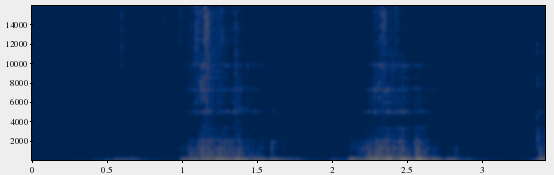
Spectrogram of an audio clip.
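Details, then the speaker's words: 2005 Volkswagen Jetta TDI wagon MK4, hub turned by hand; rough gravelly grumbling in bursts from a badly worn wheel bearing, which also moved the ABS ring and triggered ABS at stops. "if you can hear that that kind of grumbling sound that's the inside of the wheel bearing and it is definitely bad"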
